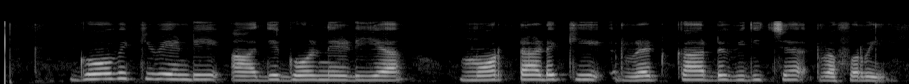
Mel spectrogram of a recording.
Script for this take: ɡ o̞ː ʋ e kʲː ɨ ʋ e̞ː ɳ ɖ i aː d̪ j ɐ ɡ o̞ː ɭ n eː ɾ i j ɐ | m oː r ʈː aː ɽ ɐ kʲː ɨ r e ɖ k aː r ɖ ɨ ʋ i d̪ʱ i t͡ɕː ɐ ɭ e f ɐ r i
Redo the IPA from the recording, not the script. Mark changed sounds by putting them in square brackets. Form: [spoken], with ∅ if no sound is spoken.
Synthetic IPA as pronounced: ɡ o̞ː ʋ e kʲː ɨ ʋ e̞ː ɳ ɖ i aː d̪ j ɐ ɡ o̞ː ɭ n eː [ɽ] i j ɐ | m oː r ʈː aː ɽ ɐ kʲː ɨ r e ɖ k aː r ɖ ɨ ʋ i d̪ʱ i t͡ɕː ɐ [r] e f ɐ r i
